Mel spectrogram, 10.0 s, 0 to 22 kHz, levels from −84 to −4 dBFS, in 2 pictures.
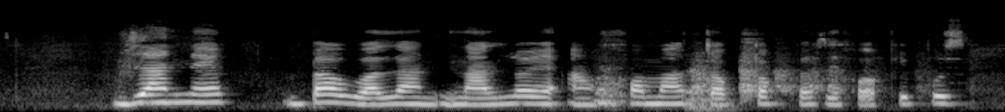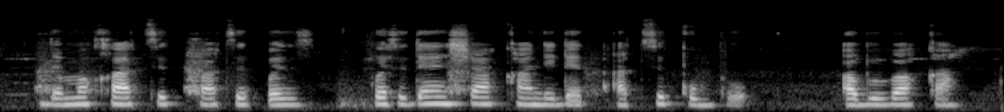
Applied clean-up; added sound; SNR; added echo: none; none; none; none.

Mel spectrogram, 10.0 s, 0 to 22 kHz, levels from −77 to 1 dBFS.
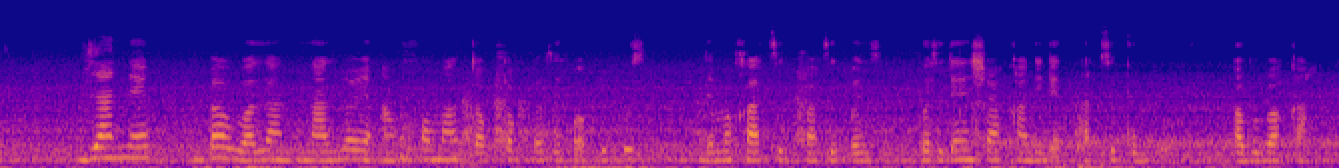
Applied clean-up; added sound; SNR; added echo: none; Mechanisms; 5 dB; none.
